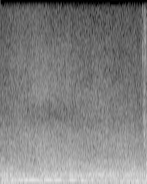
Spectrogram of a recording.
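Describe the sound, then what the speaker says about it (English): Loud roar of a passing truck engine, a broad, steady rumble that fills the whole stretch with no pause and no voices. "Someone tell that truck to be quiet."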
